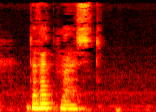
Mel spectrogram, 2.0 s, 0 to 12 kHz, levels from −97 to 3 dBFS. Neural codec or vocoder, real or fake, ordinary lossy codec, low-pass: none; real; AAC, 32 kbps; 10.8 kHz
